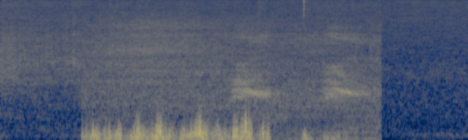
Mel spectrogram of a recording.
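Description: Wind gusts and rumbles outdoors.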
